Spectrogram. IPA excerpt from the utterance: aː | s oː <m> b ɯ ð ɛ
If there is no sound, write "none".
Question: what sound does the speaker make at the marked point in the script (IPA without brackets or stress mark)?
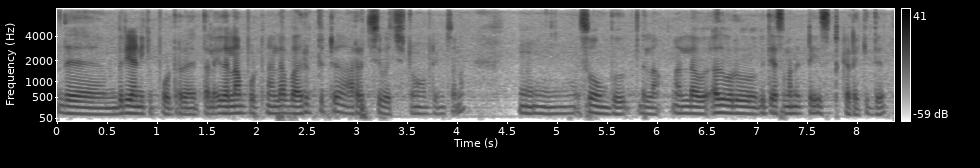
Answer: m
